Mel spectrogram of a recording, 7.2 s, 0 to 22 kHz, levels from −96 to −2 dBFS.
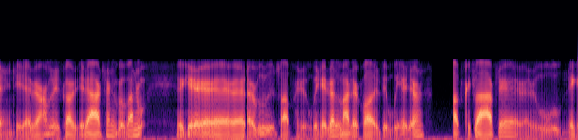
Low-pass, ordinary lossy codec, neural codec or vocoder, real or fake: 3.6 kHz; none; autoencoder, 22.05 kHz, a latent of 192 numbers a frame, VITS, trained on many speakers; fake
